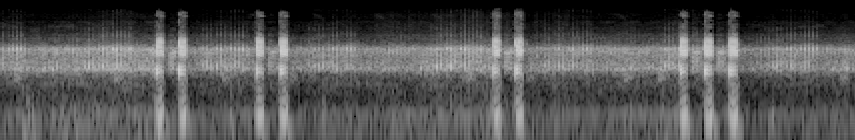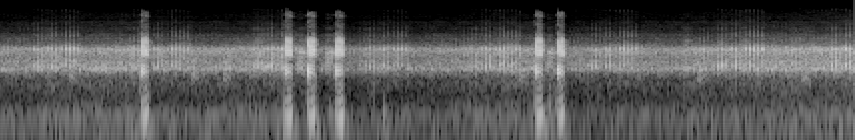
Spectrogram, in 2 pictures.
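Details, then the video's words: At night a tiny frog gives crisp clicking notes in short bursts of two to four, separated by pauses of a second or more, above a continuous buzzing night chorus. "Amazing Sweet Sound Tiny Frog Crying | Never Listening So Beautiful Frog Song! At Night Time!"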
